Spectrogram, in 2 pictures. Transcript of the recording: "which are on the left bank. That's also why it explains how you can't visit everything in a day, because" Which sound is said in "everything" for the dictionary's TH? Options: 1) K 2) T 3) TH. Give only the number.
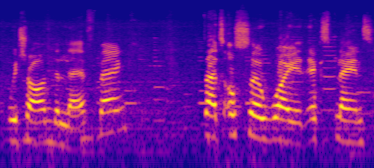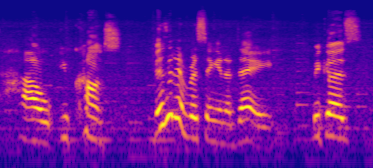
3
